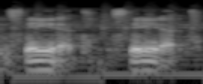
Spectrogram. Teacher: A letra T, quando está entre duas vogais, ela vibra, no inglês americano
